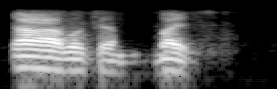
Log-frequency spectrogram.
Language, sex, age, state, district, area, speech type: Telugu, male, 60+, Andhra Pradesh, Bapatla, urban, conversation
